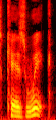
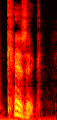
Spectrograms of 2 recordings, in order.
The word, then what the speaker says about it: Keswick: You pronounce it sometimes Keswick, but it's actually Keswick.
